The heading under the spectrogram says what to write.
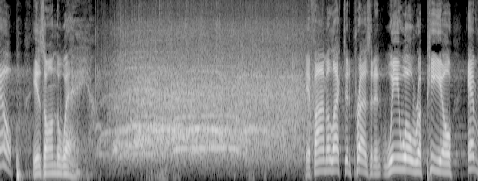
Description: A man yells followed by a thump and a cheering crowd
